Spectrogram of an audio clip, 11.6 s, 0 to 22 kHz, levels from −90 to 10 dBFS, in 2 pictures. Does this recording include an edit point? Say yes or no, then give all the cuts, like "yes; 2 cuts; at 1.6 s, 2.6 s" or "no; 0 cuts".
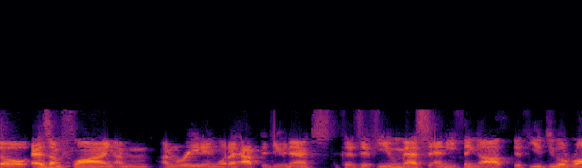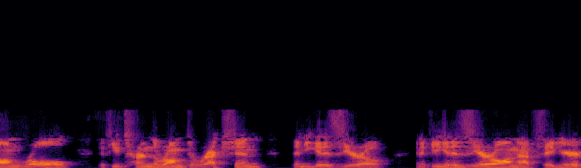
no; 0 cuts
